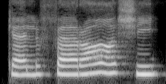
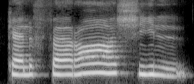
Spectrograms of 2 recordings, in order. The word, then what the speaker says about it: كالفراش: So we're gonna pronounce it كالفراش. Ra is longer because of the alif. كالفراش.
